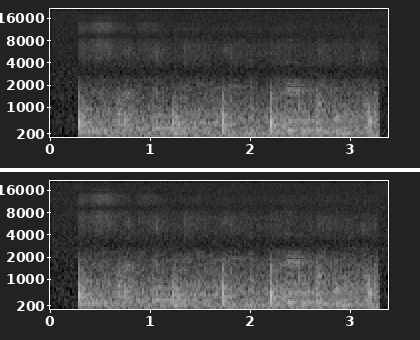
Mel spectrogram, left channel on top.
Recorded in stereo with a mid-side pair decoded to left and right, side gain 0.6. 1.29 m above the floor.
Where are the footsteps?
Straight ahead.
